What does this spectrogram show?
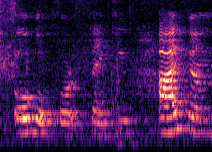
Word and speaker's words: Oglethorpe: She is correctly pronounced Oglethorpe.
